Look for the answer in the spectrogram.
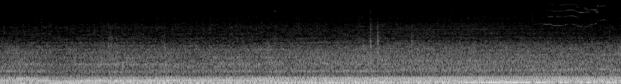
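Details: After an epoxy repair of an exhaust manifold collector leak, the engine idles with a steady, even low rumble; only the rear mufflers are heard, no ticking or puffing at the manifold; repair holds, runs clean.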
